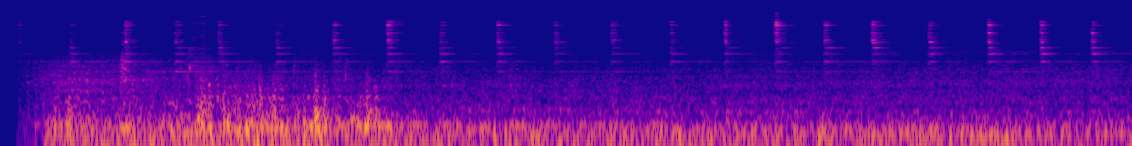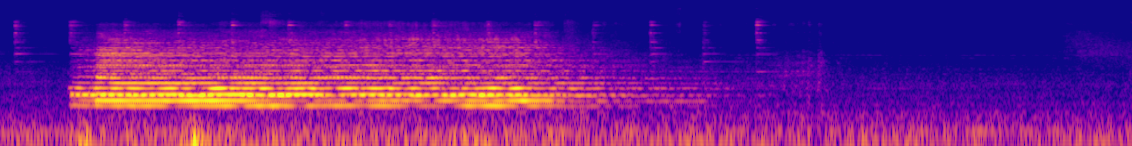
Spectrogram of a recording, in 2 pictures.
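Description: Grade-crossing warning bell dinging about twice a second while the crossing gates come down, stopping near the end. About nine seconds in, a locomotive air horn blows one long blast of about four seconds for the approaching train, the loudest sound here. A car passes over the crossing at the start.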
